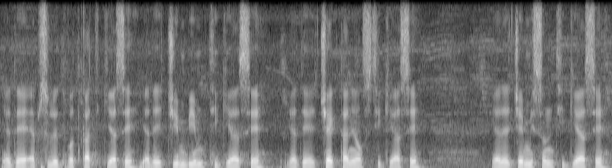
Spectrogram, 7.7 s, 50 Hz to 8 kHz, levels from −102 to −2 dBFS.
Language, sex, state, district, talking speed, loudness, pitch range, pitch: Nagamese, male, Nagaland, Dimapur, 150 wpm, -19 LUFS, 95-110 Hz, 100 Hz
